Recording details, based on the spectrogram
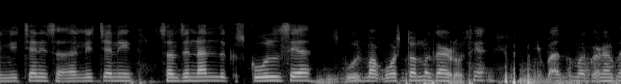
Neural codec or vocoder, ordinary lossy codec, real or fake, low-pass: codec, 16 kHz, 1 kbps, X-Codec, HuBERT features, trained on LibriSpeech; none; fake; 7.2 kHz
